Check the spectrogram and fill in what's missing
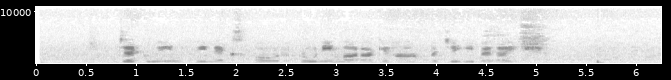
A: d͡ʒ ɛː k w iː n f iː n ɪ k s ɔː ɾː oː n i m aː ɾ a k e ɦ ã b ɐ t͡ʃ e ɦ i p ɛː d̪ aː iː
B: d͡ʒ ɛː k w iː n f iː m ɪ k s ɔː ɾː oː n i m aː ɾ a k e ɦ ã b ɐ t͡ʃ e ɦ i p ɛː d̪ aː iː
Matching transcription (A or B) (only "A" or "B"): A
